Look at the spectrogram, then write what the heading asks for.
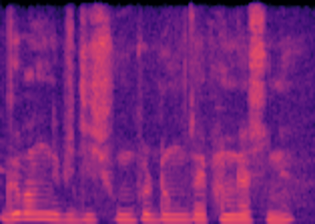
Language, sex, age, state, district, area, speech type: Bodo, male, 18-30, Assam, Udalguri, urban, spontaneous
